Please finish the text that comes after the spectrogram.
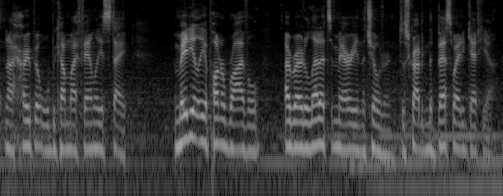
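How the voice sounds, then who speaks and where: A man's voice: on the high side, sharp tone. A man reading a reflective diary as an old captain and lighthouse keeper in a video game. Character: old male sea captain, wistful first lighthouse keeper.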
